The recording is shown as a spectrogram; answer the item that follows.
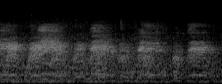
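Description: Ducks quacking at a pond: several raspy, nasal quacks in a quick, uneven run, fairly loud, with no talk.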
